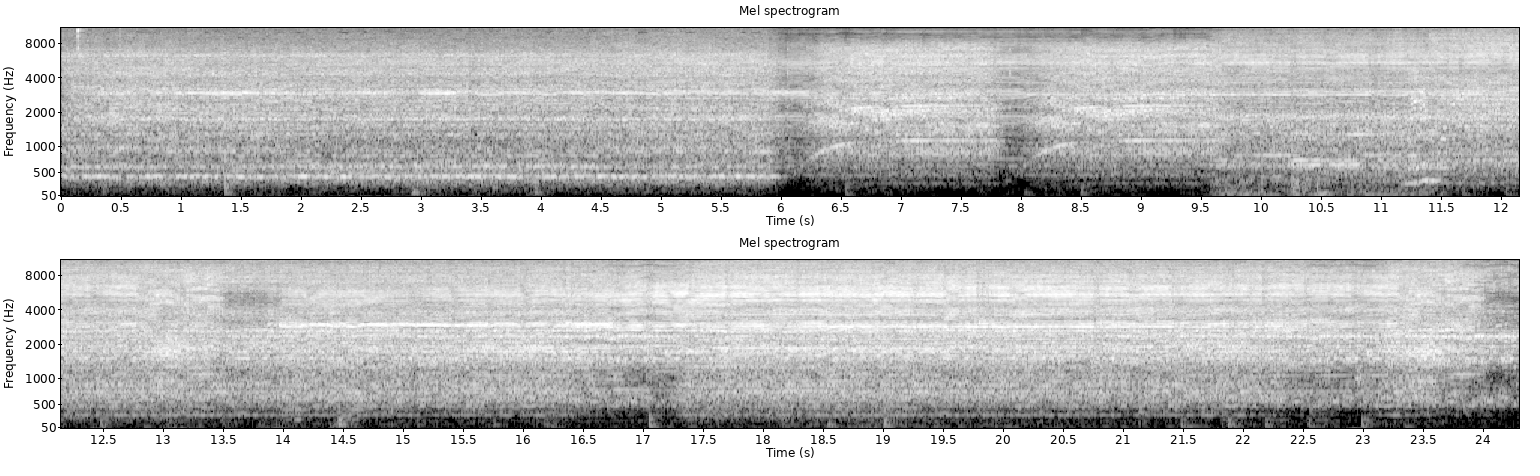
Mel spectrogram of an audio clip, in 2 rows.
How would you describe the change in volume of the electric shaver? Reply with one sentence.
The loudness of the electric shaver goes up.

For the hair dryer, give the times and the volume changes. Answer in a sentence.
The hair dryer can be heard from 0.0 to 24.2 s, at a steady volume.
